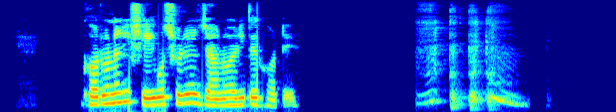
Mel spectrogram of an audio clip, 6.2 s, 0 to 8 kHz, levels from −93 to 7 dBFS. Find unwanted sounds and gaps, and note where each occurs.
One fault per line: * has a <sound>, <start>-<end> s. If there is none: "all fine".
* has a throat clearing, 4.1-5.3 s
